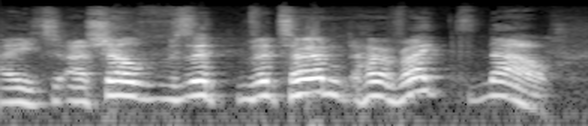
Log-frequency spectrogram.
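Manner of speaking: poor put-on German accent. Playing a character in a comedy scene, in a terrible German accent. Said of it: "so I have to do a terrible German accent".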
